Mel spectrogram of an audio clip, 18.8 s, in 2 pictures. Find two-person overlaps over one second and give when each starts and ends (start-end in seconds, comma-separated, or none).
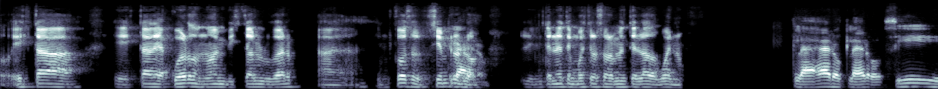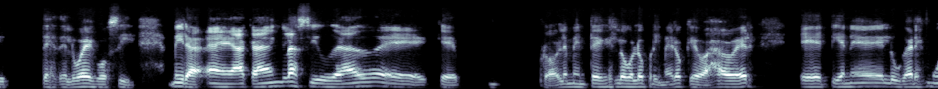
none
